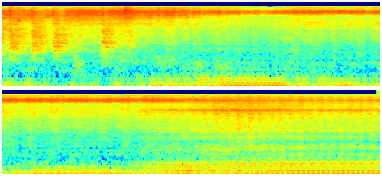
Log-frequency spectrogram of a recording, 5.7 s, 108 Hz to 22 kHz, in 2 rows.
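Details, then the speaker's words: Nissan Silvia S14 SR20DET just fitted with rebuilt Garrett T28 ball-bearing turbo, fresh start: lumpy, uneven idle with a stuttering low exhaust beat, misfire; engine was unresponsive and spark plugs (BKR6E11) found black. "Karena tadi dihidupin terus agak sedikit kurang responsif, ternyata pas dibuka businya hitam kayak gini."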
